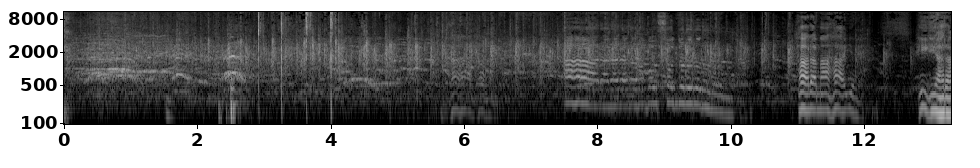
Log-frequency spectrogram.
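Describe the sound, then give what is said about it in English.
A church audience, urged by the preacher to clap their hands and shout yes, claps steadily with loud, crackling applause, and excited voices shout and cheer over it, the shouting swelling in the second half before the clapping picks up again. “Come on, somebody clap your hands right now. Somebody shout yes.”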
